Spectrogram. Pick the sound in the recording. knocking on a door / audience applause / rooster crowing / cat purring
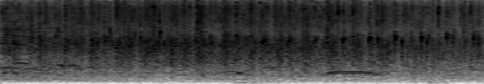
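audience applause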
